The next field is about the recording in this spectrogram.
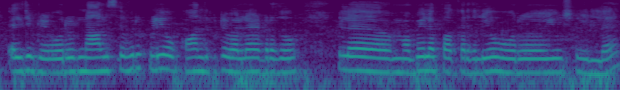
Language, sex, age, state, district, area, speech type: Tamil, female, 30-45, Tamil Nadu, Chennai, urban, spontaneous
